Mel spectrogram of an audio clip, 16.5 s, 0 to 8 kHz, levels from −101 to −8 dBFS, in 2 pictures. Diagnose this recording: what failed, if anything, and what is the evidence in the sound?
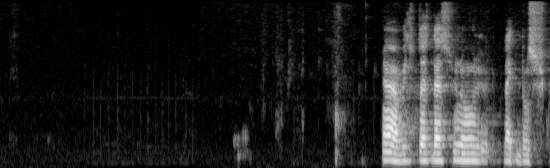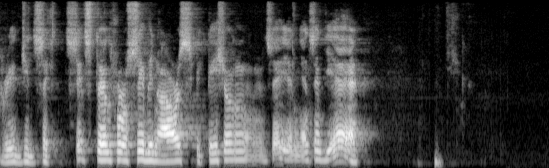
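Nothing failed here as far as I can hear; there's nothing in the sound that points to trouble anywhere between capture and playback.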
